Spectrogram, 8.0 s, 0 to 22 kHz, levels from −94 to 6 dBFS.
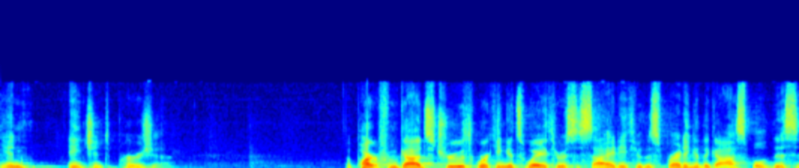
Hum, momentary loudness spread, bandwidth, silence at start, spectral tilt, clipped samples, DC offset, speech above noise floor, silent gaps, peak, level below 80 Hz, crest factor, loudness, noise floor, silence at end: none; 16 LU; 12 kHz; 0 s; -5.5 dB/octave; under 0.1%; under 0.1%; 45 dB; none; 0 dBFS; -68 dBFS; 22 dB; -22 LUFS; -67 dBFS; 0 s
